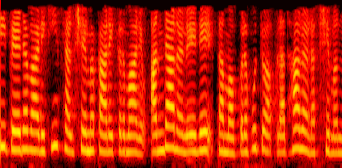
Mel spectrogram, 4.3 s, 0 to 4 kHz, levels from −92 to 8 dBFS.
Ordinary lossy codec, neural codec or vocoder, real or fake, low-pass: MP3, 24 kbps; codec, 16 kHz, 1 kbps, X-Codec, HuBERT features, trained on LibriSpeech; fake; 3.6 kHz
